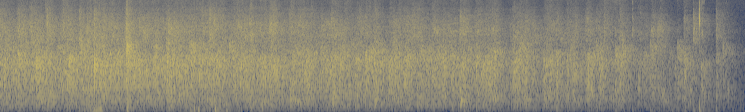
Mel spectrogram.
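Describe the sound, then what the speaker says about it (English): An audience at a cleantech summit applauds a presenter, a dense and fairly close burst of clapping that stays steady for several seconds before tapering off sharply at the end. "one last round of applause for Sophia"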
